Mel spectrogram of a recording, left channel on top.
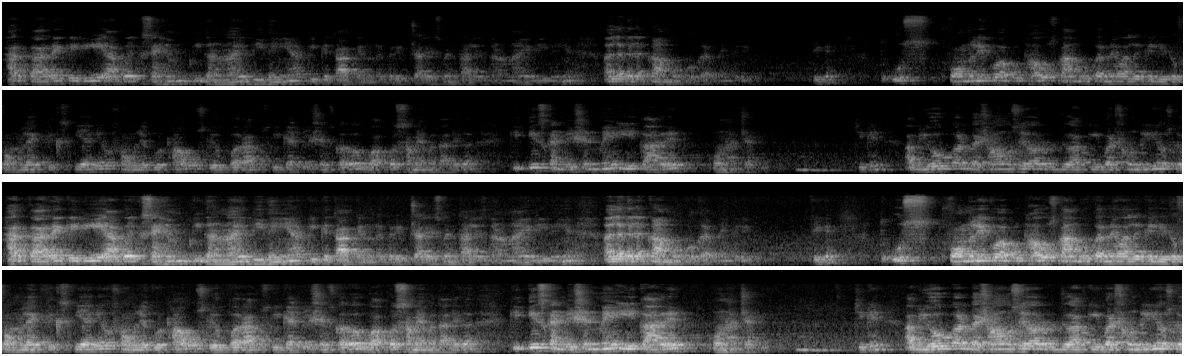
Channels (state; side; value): quieter; left; 12.9 dB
